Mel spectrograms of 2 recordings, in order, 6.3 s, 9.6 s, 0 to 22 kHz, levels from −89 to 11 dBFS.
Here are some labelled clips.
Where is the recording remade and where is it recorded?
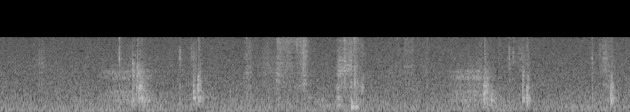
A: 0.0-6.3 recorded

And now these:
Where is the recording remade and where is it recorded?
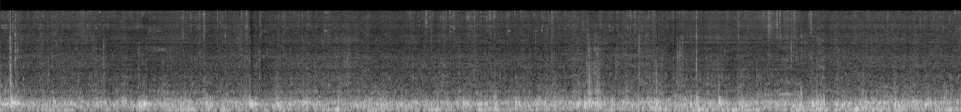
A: 0.0-1.1 recorded; 1.1-1.9 remade; 1.9-6.8 recorded; 6.8-8.0 remade; 8.0-9.6 recorded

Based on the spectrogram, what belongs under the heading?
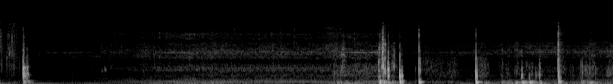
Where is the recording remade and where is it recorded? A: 0.0-1.1 recorded; 1.1-2.3 remade; 2.3-6.1 recorded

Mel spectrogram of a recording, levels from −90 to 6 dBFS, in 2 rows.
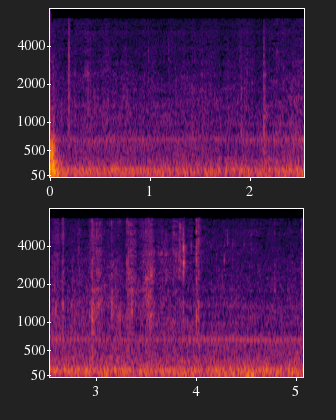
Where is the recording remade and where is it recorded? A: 0.0-2.2 remade; 2.2-5.1 recorded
